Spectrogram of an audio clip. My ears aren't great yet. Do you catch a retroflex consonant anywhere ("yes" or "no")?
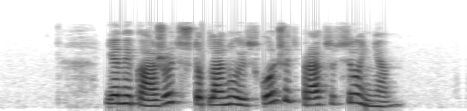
yes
